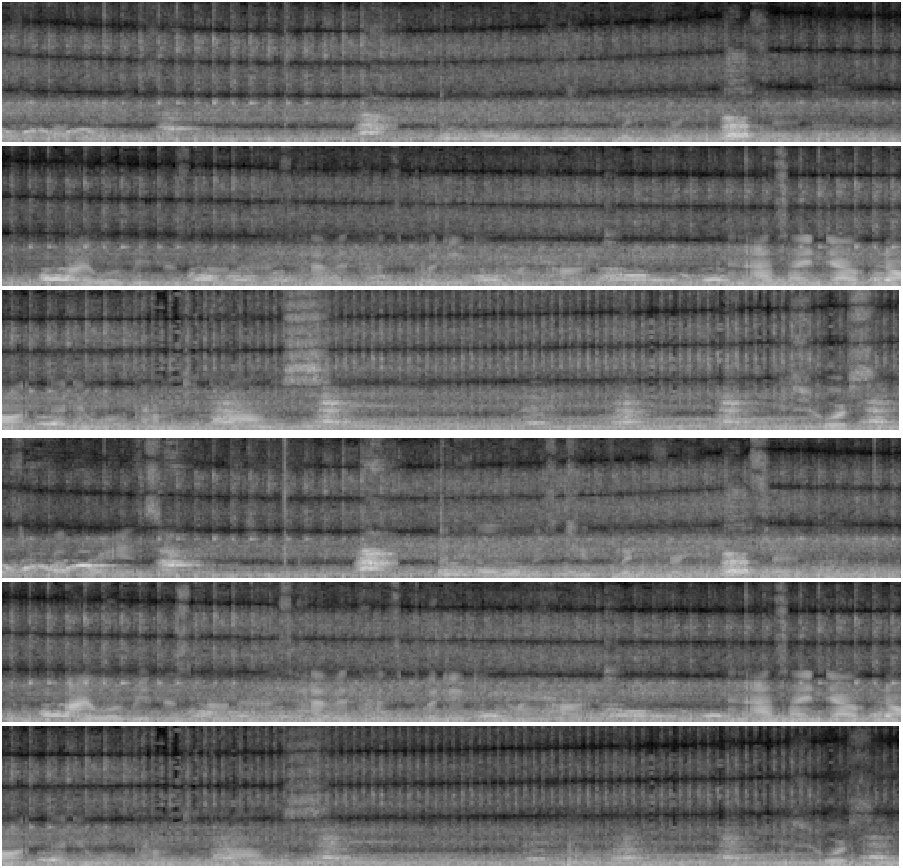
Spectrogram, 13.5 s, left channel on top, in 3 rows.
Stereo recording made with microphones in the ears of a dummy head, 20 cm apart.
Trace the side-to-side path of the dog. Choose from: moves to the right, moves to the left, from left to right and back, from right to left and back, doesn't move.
moves to the left.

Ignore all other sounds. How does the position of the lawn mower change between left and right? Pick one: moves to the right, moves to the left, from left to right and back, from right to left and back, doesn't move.
from left to right and back.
